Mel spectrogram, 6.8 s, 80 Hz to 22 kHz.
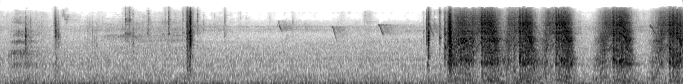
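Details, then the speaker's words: Mitsubishi Pajero motorhome, battery measured around 11.2–12 V: starter drags the engine slowly, about twice a second, without firing; weak battery lacks cranking power. "sem geladeira ainda vai virar não tem força só tá em 12 lá atrás"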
